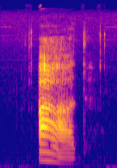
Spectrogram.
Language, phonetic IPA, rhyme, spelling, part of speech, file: Hungarian, [ˈaːd], -aːd, ád, verb, Hu-ád.ogg
- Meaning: alternative form of ad (“to give”)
